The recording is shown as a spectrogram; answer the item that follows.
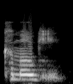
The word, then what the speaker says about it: camogie: kamogi um kamogi um are there any alternate pronunciations just the one komogi okay kamogi um kamogi um komogi is it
